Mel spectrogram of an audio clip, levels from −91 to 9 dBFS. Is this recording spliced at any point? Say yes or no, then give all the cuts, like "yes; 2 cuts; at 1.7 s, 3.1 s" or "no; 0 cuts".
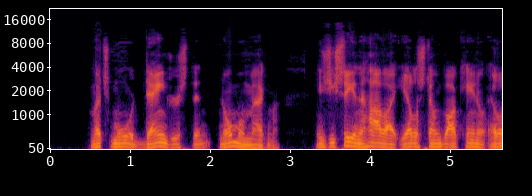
yes; 1 cut; at 2.9 s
